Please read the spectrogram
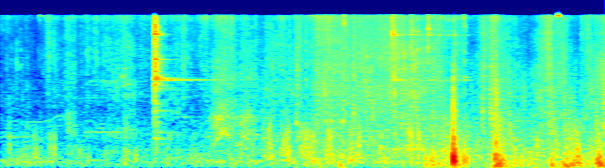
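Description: Elephants moving about at close range: a short sharp click with a brief ring about one and a half seconds in, then rustling that grows louder, with a few dull thumps in the second half.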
